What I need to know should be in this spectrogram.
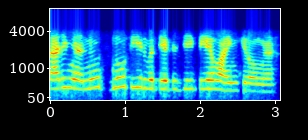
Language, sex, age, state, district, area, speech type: Tamil, female, 30-45, Tamil Nadu, Coimbatore, rural, conversation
